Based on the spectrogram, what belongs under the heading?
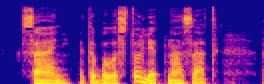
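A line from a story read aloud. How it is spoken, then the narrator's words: Guilty, muffled. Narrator (Russian): произнес Марк, виновато и глухо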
